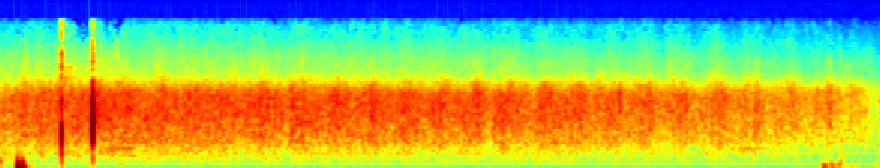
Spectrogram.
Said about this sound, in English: Somebody clap your hands this morning.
